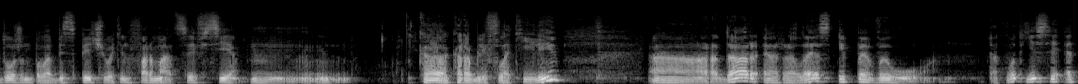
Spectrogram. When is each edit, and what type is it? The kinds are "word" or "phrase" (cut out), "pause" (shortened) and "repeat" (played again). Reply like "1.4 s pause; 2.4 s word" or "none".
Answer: none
